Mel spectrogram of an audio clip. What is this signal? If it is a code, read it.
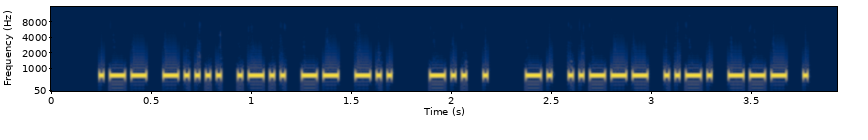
Morse code, heard as a keyed tone, about 46 wpm, 700 Hz. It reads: W6LMD DE N2FOE
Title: USA Callsign DE Callsign - 5 Characters - 45wpm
